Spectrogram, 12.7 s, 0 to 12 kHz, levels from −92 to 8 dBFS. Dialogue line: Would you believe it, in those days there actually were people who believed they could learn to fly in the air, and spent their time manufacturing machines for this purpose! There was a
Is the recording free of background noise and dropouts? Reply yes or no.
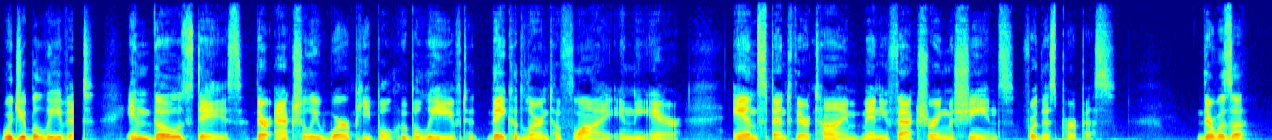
no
